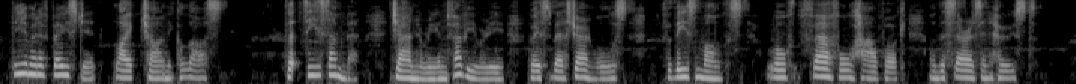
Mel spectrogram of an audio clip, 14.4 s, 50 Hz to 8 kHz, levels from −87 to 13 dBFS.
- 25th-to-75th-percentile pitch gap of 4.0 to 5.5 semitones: No, average, 3.4 semitones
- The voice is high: Yes, high, 210 Hz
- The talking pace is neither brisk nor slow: No, slow, 105 wpm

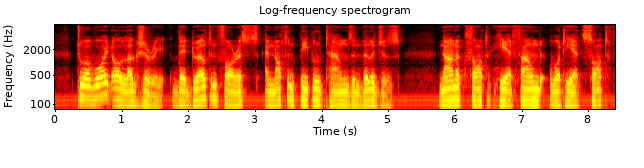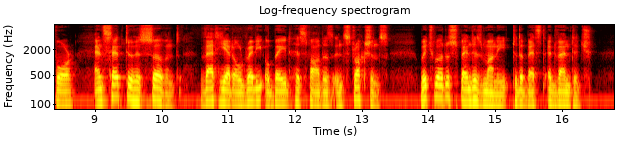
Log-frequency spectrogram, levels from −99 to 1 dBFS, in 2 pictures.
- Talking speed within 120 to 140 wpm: No, average, 175 wpm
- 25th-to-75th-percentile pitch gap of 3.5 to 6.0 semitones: Yes, average, 4.0 semitones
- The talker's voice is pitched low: Yes, low, 110 Hz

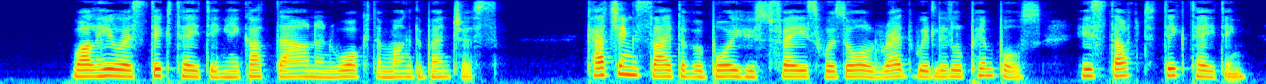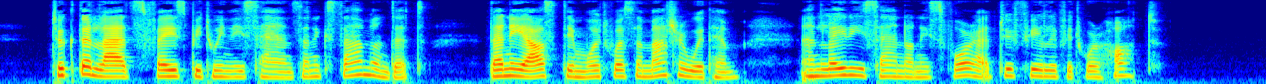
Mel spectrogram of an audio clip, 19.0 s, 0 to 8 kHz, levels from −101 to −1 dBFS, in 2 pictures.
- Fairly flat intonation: Yes, narrow, 2.3 semitones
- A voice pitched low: No, medium, 180 Hz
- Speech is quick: No, average, 195 wpm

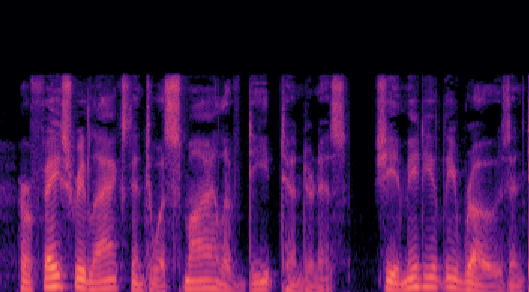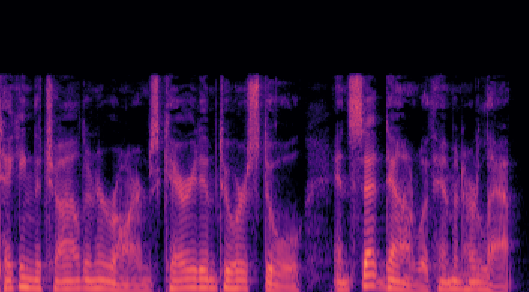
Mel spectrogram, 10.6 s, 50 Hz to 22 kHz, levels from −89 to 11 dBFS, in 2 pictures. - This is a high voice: No, low, 105 Hz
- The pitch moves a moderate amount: Yes, average, 3.7 semitones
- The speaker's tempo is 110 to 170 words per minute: No, average, 180 wpm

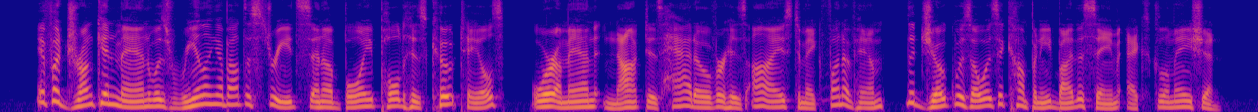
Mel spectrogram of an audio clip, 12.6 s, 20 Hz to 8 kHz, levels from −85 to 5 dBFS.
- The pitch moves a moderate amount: Yes, average, 4.6 semitones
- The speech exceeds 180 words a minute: Yes, average, 190 wpm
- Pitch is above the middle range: No, medium, 160 Hz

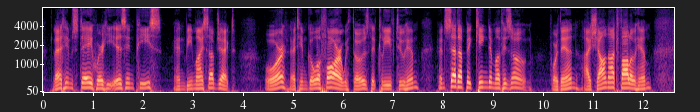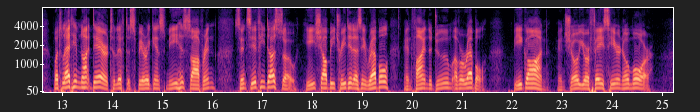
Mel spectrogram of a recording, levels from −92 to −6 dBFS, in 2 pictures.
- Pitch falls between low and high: Yes, medium, 150 Hz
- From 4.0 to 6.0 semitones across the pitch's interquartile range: No, average, 3.5 semitones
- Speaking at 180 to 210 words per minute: Yes, average, 185 wpm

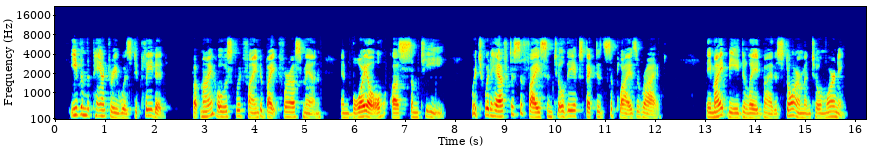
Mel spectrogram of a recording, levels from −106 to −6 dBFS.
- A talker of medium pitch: Yes, medium, 165 Hz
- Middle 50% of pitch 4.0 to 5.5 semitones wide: Yes, average, 4.5 semitones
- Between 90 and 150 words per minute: Yes, average, 145 wpm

